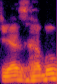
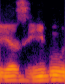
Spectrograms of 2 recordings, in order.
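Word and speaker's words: يَذْهَبُ: ہے ہر زبان میں، یہ تو تلفظ سے متعلق ہے کہ لفظ یذہبو بولا جاتا ہے، یذہیبو نہیں بولا جاتا۔ یذہیبو کوئی بھی اگر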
